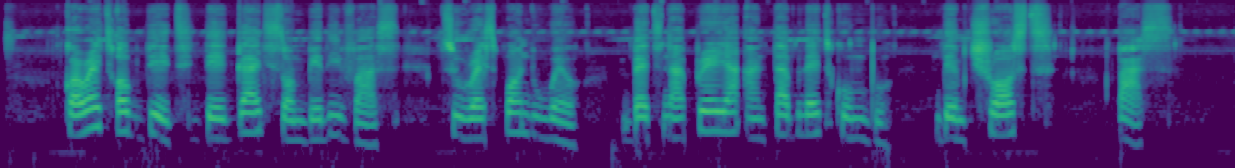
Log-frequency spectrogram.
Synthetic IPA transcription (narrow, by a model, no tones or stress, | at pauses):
kɔɹɛk̚tʰɔp̚detdeɡaɪdsɔ̃mbilivas | tʰuɹɛspɔ̃ndwɛl | bɔtnapɹejaʔãntablɛtkʰom̩bu | dɛ̃mtɹɔst | pas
